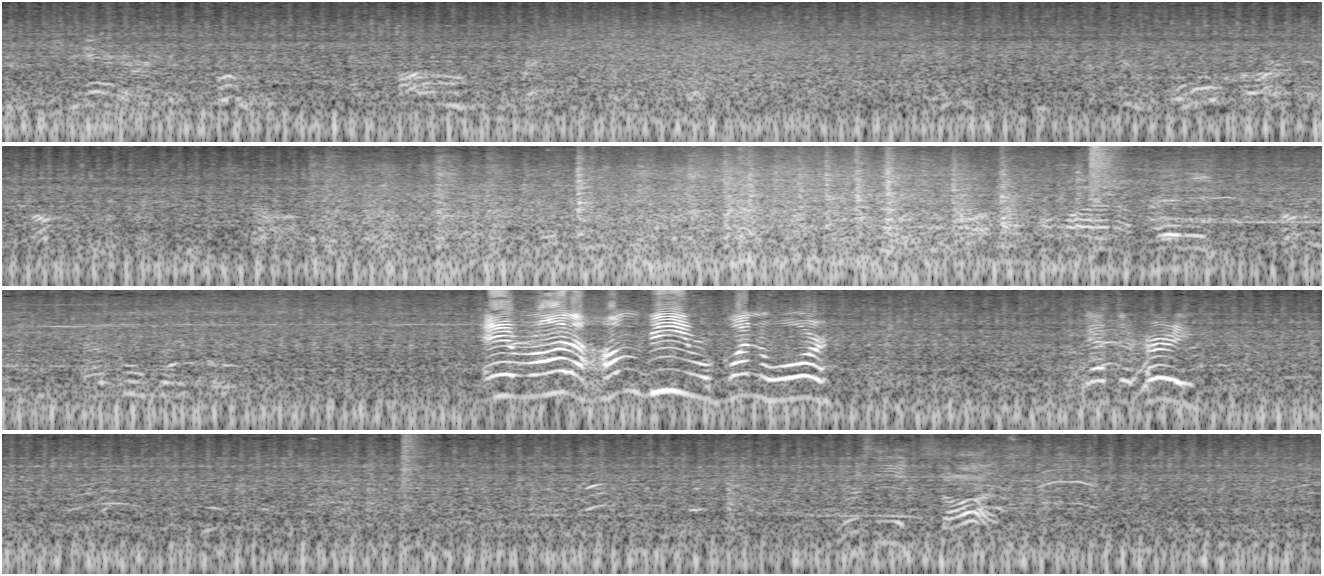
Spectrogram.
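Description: A small kart engine hums steadily close by.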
